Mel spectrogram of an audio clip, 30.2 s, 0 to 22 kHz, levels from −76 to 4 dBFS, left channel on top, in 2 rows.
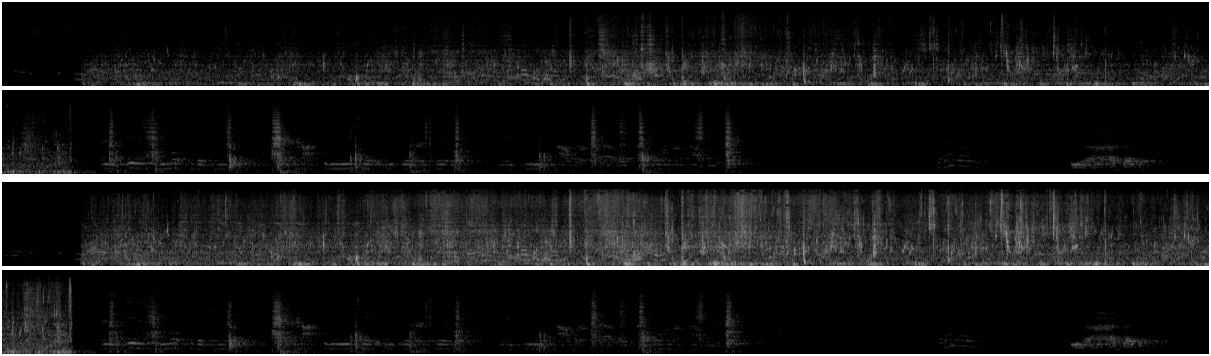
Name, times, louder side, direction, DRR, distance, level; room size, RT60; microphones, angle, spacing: voice 1, 0.0-3.8 4.9-5.7 25.9-26.4 26.7-27.6, left 2 dB, 45° left, 2 dB, 2.2 m, -69 dB
sound 1, 1.0-16.0, right 11 dB, 80° right, 0.3 m, -39 dB
sound 2, 5.1-5.4 5.7-6.7 7.2-9.3 9.8-10.7 11.1-11.9 12.5-13.5 14.0-14.1 14.3-14.7 15.0-15.7 16.2-18.8 19.1-19.2 19.4-20.5 20.7-21.0 21.8-22.2 22.4-23.3 23.7-24.3, left 2 dB, 25° left, 1.9 m, -52 dB
voice 2, 7.3-20.8 21.3-24.4, right 1 dB, 5° right, -4 dB, 4.5 m, -61 dB
voice 3, 28.4-29.3, right 1 dB, 20° right, -2 dB, 3.8 m, -56 dB
27.0 x 11.0 x 2.3 m, 1.0 s
head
